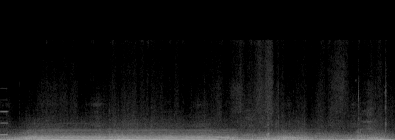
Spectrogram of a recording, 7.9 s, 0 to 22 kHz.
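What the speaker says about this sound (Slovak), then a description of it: "Môžete hodnotiť, ako nám hrabú kolesá." The engine of a Volkswagen Passat Alltrack 2.0 TDI 4MOTION drones steadily as its wheels dig for grip on an off-road slope. The engine holds a sustained strained tone, then loosens into a rougher, shifting rumble.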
